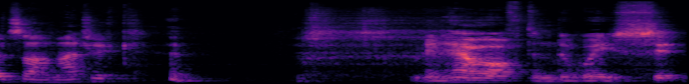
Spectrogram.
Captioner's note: light chuckling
